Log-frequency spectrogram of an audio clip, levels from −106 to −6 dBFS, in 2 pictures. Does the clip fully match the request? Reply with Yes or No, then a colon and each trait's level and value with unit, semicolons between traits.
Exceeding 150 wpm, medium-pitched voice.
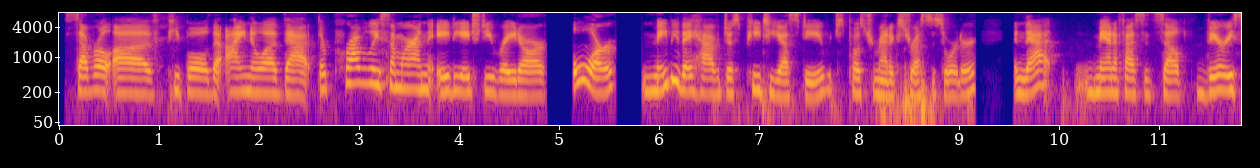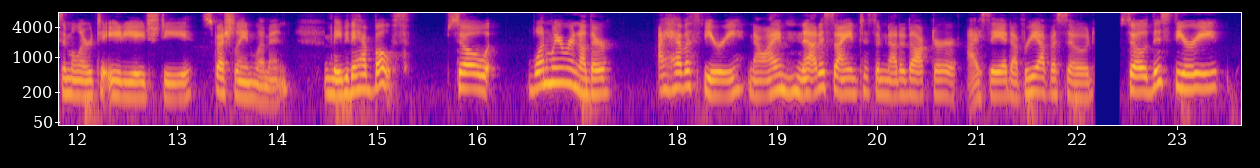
No: average, 175 wpm; high, 195 Hz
